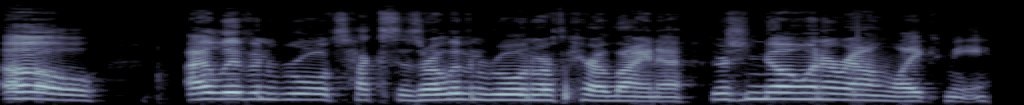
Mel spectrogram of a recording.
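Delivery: ordinary talk, nothing marked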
